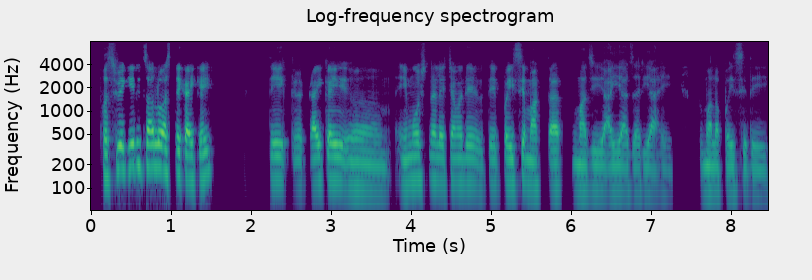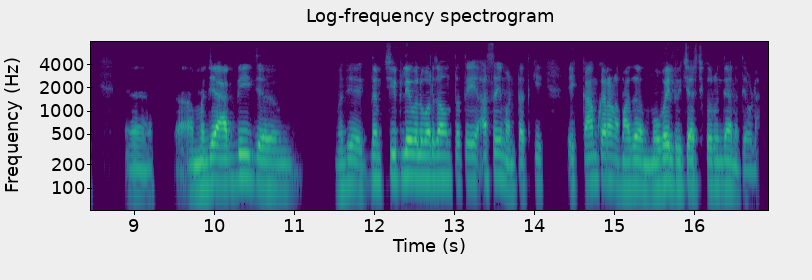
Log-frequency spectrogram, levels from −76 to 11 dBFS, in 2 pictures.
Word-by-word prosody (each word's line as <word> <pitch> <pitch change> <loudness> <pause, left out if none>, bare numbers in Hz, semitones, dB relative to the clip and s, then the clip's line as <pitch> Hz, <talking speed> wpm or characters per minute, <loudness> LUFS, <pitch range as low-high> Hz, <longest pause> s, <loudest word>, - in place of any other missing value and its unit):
फसवेगिरी 180 +7 +3
चालू 185 -1 +8
असते 155 -1 +2
काही-काही. 135 +3 +4 0.7
ते 130 0 +1 0.4
काही-काही 125 +1 +3
अ, 105 -3 -4 0.3
इमोशनल 130 +1 -2
याच्यामध्ये 120 0 -1 0.2
ते 115 - -4
पैसे 115 +2 -1
मागतात, 110 -1 0 0.2
"माझी 100 0 -4
आई 95 +2 -3
आजारी 95 0 -6
आहे, 90 -1 -8
तू 95 - -25
मला 95 0 -1
पैसे 95 0 -7
दे." 90 -1 -9 0.5
अ, - - -19 0.6
अ, 100 - -6
म्हणजे 110 +5 +2
अगदी, 125 +4 +5 1.1
म्हणजे 110 +3 -5
एकदम 125 +6 -3
चीप 140 0 -3
लेव्हलवर 135 -1 +5
जाऊन 130 -1 +3
तर 130 - -3
ते 125 -1 -1
असंही 140 +2 -1
म्हणतात, 105 -3 -3
की 120 -2 -10 0.3
"एक 115 -1 -8
काम 125 +1 +1
करा 130 -1 +4
ना, 115 - -2
माझा 110 +1 +2
मोबाईल 115 +3 +3
रिचार्ज 110 0 0
करून 110 0 -2
द्या 110 -1 +1
ना 95 - -7
तेवढा." 85 -1 -10
115 Hz, 160 wpm, -23 LUFS, 105-130 Hz, 1.1 s, चालू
